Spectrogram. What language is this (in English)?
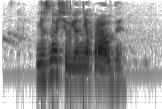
Belarusian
